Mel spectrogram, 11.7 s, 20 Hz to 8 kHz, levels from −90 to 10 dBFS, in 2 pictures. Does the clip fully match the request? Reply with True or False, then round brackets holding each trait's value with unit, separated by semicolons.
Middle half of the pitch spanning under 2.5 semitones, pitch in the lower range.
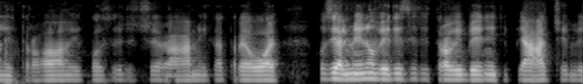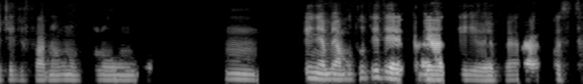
True (2.0 semitones; 130 Hz)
